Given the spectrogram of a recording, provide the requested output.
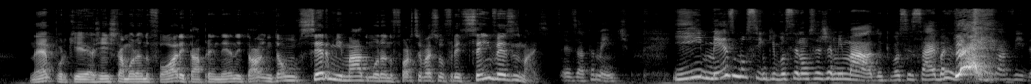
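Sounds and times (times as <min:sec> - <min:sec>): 
speech: 0:00.3 - 0:10.3
single sharp sneeze: 0:09.5 - 0:10.1.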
